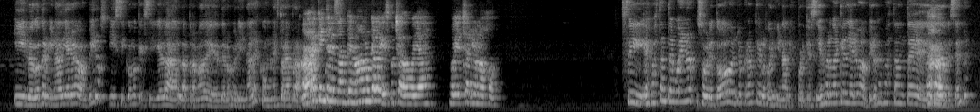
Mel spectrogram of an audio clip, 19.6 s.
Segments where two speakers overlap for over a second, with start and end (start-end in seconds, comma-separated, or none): none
